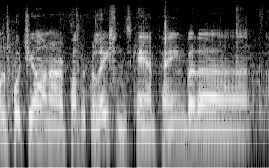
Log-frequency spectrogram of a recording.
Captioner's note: none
